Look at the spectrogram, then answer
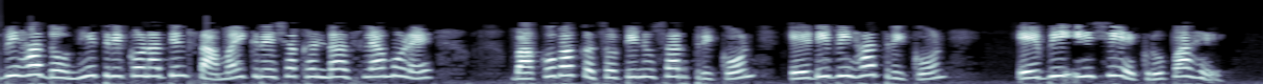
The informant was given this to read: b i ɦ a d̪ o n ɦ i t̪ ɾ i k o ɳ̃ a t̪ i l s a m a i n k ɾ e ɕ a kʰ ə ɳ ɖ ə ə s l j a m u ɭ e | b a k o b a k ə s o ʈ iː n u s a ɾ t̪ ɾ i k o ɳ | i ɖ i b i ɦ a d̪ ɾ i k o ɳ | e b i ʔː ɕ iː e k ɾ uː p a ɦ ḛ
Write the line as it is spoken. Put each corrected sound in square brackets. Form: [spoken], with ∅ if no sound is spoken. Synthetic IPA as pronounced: b i ɦ a d̪ o n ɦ i t̪ ɾ i k o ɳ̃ a t̪ [iː] l s a m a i [∅] k ɾ e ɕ a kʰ ə ɳ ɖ ə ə s l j a m u ɭ e | b a k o b a k ə s o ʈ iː n u s a ɾ t̪ ɾ i k o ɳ | [e] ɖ i b i ɦ a [t̪] ɾ i k o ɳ | e b i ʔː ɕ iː e k ɾ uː p a ɦ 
